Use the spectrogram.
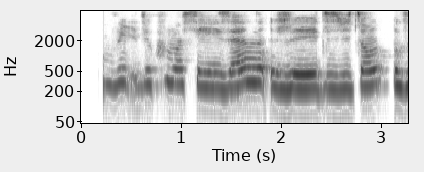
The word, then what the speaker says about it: Izan: Bonjour Isan. Bonjour. C'est bien comme ça que Du ça coup, se prononce. non, ça se prononce Isane.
